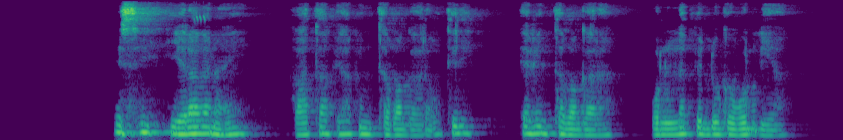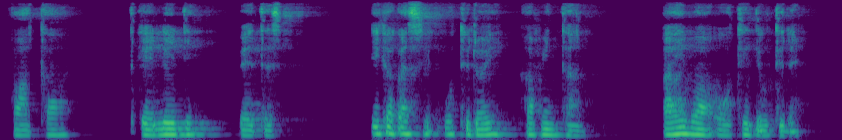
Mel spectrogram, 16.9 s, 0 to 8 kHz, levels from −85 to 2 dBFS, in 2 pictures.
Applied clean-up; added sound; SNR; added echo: neural mask model DeepFilterNet 3.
